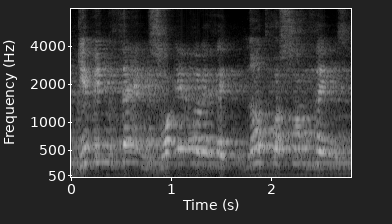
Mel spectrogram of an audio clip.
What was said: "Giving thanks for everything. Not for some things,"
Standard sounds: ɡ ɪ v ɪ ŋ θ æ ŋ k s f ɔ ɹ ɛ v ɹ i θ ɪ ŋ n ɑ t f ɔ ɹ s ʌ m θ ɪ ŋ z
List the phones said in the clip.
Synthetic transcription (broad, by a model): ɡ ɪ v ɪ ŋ θ æ ŋ k s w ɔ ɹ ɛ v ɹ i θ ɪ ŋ n ɑ t f ɔ ɹ s ʌ m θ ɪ ŋ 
